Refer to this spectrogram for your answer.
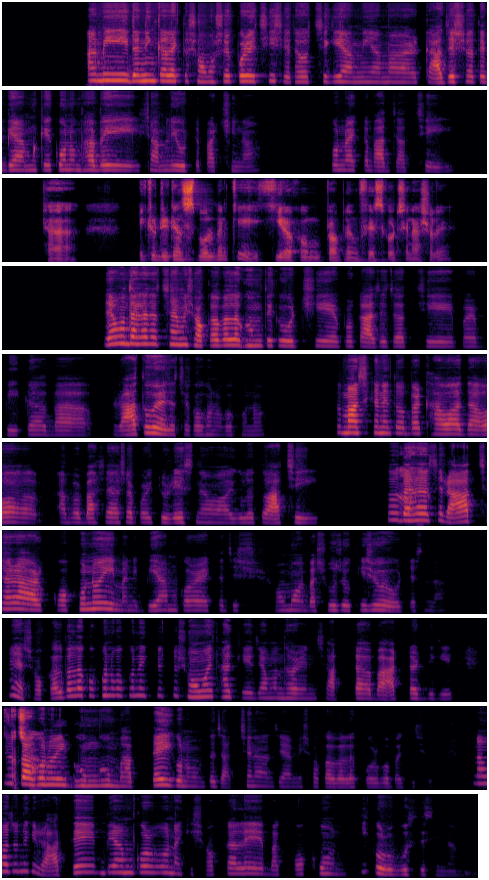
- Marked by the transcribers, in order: other noise; in English: "details"; in English: "problem face"; "আহ" said as "টাহ"
- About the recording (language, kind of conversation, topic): Bengali, advice, কাজ ও সামাজিক জীবনের সঙ্গে ব্যায়াম সমন্বয় করতে কেন কষ্ট হচ্ছে?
